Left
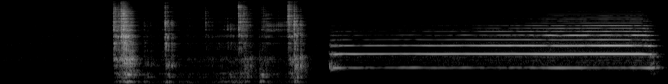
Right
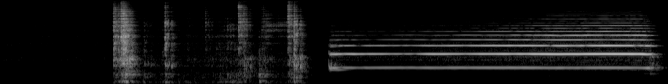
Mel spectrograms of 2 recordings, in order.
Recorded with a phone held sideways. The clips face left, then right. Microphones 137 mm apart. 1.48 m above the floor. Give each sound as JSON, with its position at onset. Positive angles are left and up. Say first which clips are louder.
{"t": 1.1, "sound": "a camera shutter", "louder": "right 1 dB", "side_deg": -60, "distance_m": 7.5}
{"t": 3.3, "sound": "a trumpet", "louder": "right 6 dB", "side_deg": -60, "distance_m": 7.0}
